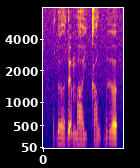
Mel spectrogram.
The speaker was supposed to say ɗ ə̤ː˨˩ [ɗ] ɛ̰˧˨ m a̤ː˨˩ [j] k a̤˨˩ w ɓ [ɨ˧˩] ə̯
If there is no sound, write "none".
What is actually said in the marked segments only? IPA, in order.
ɗ, j, ɨ˧

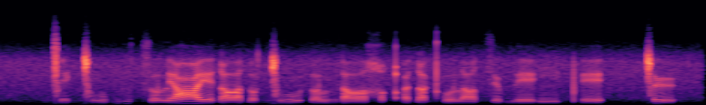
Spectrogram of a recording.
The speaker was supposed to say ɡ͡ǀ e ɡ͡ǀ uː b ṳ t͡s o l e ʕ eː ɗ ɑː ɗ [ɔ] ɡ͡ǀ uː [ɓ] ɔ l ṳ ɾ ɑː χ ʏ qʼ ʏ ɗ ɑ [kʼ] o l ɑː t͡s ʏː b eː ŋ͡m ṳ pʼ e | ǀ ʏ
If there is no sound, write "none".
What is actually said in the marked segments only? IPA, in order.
ɔ, ɗ, kʼ

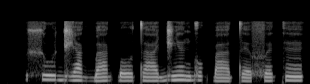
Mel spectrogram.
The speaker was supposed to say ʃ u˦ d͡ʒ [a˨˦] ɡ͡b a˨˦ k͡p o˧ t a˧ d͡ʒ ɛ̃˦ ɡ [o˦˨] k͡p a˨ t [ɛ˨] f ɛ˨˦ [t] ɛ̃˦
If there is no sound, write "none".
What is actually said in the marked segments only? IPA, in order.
a˦˨, o˦˨, ɛ˨, k

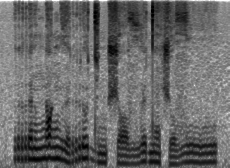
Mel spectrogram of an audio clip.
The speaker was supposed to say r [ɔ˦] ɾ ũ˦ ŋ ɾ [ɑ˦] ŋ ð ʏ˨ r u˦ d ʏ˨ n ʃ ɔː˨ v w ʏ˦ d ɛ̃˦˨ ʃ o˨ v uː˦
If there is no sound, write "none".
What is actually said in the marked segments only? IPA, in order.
ə˦, ɑ˦

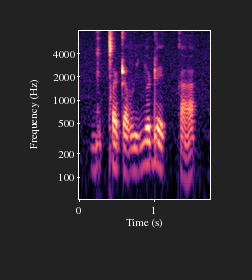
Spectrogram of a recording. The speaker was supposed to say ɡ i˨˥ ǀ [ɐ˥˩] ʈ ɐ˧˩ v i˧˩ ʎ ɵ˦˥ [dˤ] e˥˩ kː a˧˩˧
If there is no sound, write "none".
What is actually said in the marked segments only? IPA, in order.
ɐ˥˩, ɖ

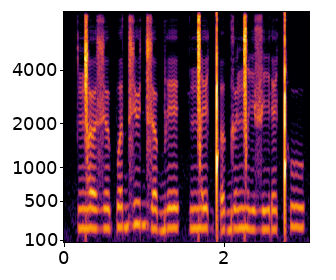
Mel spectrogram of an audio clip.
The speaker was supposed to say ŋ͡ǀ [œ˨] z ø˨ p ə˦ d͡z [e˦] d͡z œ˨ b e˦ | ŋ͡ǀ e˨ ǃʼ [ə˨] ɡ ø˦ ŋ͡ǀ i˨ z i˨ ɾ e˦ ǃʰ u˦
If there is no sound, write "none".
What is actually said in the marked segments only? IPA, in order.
œ˨, y˦, ə˨

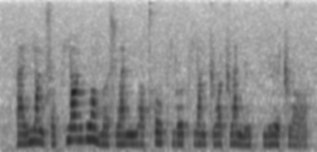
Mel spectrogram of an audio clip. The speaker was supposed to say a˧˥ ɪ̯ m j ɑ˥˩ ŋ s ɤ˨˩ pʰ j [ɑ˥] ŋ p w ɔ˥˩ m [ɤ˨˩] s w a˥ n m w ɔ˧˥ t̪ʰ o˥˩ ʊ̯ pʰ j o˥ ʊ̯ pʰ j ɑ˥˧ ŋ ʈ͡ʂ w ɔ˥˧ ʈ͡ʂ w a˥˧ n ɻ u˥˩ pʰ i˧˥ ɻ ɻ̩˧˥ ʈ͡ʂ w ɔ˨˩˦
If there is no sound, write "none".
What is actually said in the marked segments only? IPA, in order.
ɑ˥, ɤ˨˩

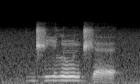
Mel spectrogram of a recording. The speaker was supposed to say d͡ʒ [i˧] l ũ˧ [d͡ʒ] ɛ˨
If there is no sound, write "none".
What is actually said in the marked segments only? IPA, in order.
i˧, d͡ʒ

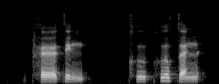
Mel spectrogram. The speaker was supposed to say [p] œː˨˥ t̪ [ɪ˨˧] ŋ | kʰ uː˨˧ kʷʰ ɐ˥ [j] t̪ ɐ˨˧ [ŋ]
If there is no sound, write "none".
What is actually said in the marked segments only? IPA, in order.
pʰ, ɪ˨˩, w, n

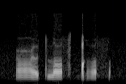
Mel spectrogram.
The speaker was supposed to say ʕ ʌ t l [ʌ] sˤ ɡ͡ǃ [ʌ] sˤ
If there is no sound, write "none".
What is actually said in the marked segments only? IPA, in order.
ʌ, ʌ

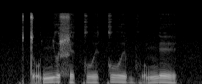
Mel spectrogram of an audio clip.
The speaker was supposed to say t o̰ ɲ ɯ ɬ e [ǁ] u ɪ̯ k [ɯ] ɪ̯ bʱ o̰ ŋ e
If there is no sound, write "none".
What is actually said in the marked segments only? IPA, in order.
k, u

